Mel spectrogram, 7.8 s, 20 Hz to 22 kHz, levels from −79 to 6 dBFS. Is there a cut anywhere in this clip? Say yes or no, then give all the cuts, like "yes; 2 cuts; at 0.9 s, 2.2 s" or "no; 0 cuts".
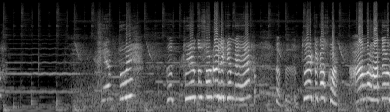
yes; 1 cut; at 1.9 s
